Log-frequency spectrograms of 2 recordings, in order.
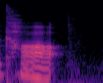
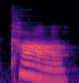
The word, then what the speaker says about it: car: So, we don't if that word is on its own, we don't say the R. Car.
